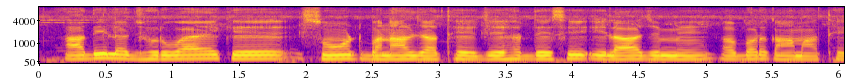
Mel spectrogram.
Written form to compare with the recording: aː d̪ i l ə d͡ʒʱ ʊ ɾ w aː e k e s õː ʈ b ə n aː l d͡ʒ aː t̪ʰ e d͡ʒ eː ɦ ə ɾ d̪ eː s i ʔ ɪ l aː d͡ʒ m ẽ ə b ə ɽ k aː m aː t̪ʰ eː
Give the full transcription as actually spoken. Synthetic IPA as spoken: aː d̪ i l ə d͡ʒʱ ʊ ɾ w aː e k e s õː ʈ b ə n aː l d͡ʒ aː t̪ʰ e d͡ʒ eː ɦ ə ɾ d̪ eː s i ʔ ɪ l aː d͡ʒ m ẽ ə b ə ɽ k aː m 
